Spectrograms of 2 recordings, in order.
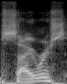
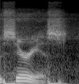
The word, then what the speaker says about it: Sirius: The day that Howard signed on was the day that the company no longer became Cyrus and became Sirius. Because people knew how to pronounce our name, and they knew what the hell we were, and all that.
